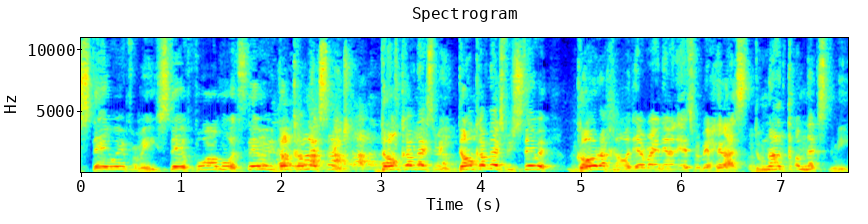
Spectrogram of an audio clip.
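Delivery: acted, high-pitched screaming, over and over. Retelling how the rabbi screamed at the man to stay away: retelling a scream. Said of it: "He starts screaming at him".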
